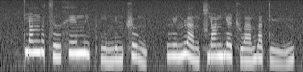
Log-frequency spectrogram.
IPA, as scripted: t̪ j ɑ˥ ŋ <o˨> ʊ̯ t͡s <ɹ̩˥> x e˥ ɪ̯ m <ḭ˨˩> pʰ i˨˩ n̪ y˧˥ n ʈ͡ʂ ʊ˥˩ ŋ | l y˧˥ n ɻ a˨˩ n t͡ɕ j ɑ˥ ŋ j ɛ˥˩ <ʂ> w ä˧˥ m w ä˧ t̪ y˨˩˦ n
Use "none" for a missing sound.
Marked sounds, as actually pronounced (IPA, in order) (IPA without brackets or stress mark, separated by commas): o˨, ɹ̩˧˥, i˥˩, ʈ͡ʂ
